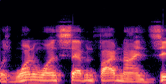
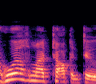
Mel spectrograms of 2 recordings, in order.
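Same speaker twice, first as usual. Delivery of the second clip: very high, harsh, rude-sounding snap; 9 semitones higher than usual. Retelling the C O's harsh reply after being pointed at: imitating a harsh retort. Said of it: "He didn't say it that nicely".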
